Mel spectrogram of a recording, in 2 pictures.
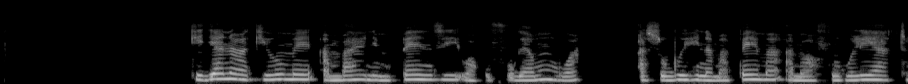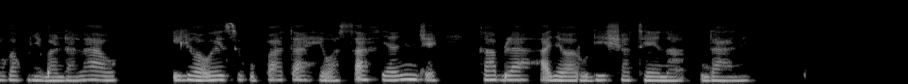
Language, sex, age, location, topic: Swahili, female, 36-49, Dar es Salaam, agriculture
